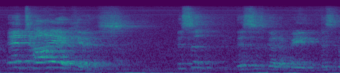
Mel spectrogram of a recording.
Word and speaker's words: Antiochus: This is Antiochus. Did I say it right? Antiochus.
